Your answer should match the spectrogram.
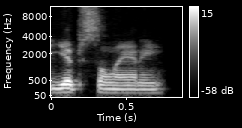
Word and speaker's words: Ypsilanti: And it's Ypsilanti, not Ypsilanti, mm-hmm. For people who pronounce it wrong.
